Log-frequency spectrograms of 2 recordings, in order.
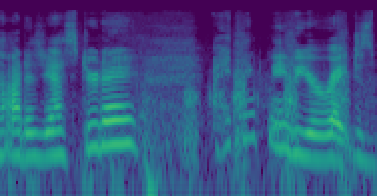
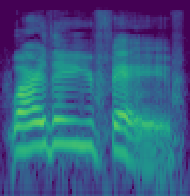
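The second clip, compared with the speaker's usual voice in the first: normal talking voice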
